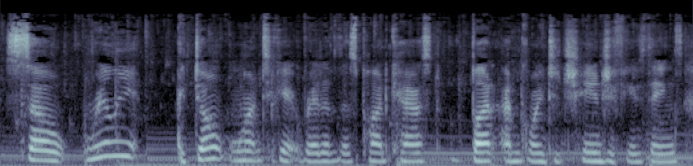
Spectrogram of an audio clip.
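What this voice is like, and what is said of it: Unsteady voice going in and out. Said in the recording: “my voice is going in and out. I am suffering from allergies right now”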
